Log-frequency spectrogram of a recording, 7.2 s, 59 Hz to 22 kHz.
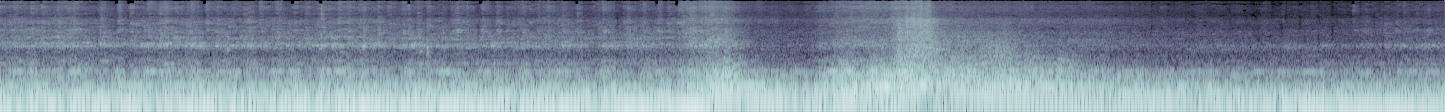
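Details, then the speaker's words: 1971 Chevrolet C20 small-block V8, just timed: deep, even rumble with a clean rev blip rising and settling smoothly, no miss or knock; runs normally. "Yes, runs pretty good. Runs real good, real nice."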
